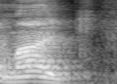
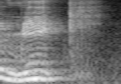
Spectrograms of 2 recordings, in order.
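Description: First: "Mike" with an ai vowel; English pronunciation. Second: "Mickey" as "Mii-ki", plain i; Portuguese reading. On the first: Teacher naming the reading Portuguese would not use, ai vowel. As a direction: say "Mike" as "maik". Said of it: "no português isso aqui não é". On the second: Teacher giving the Portuguese reading, plain i vowel. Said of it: "isso aqui é". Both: Shown as a demonstration.

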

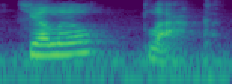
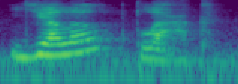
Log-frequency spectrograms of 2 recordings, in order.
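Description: Both takes have the same delivery.

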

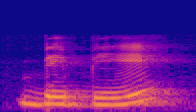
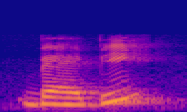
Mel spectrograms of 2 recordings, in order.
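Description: First: Bebê, the final closed bê strong; bebê stressed at end. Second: Bebe with the first syllable be open and strong; bebe unaccented. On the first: Teacher showing the baby word, stress on bê. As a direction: land on the last syllable of Bebê. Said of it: "a diferença também é só o circunflexo". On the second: Teacher contrasting verb Bebe with bebê, first syllable stressed. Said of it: "Bebe, não tem nada". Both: Shown as a demonstration.

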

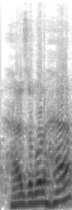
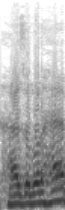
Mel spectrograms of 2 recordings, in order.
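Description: The two takes are said the same way.

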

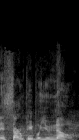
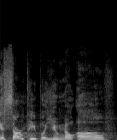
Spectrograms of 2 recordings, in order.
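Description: First: Quicker phrase falling firmly on "know"; stress on "know". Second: "know of" held up, left hanging on "of"; stress on "of". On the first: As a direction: land low and sure on "know". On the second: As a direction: lean on "of", as mere acquaintance. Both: Shown as a demonstration.

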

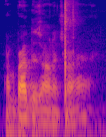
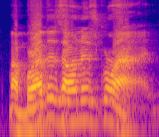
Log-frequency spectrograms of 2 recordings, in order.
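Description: First: Said in the usual way. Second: High, loud and slow hype call; hyped shout. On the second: Acted. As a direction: belt it out like a hype man. Repeated catchphrase, hyped second take.

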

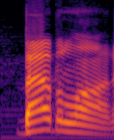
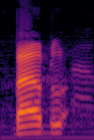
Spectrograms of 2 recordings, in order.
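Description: First: Put-on Babylon in three clear syllables, BAB-uh-lon; Babylon said right. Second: Put-on Babylon clipped to "Babbl", the last syllable swallowed; stumbling over Babylon. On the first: Pastor finally getting Babylon right, BAB-uh-lon. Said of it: "There you go". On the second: Pastor tripping on Babylon, clipped to "Babbl". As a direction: trip on Babylon and cut it short as "Babbl". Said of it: "I say it wrong". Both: Shown as a demonstration.

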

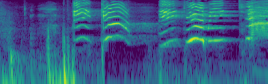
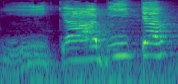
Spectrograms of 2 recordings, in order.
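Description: First: Very high creature squeak; piercing high little-creature cry; ear-splitting squeal. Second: Much lower, restrained squeak call; subdued creature call at normal volume; toned-down creature cry. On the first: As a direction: squeal it at the top of your range. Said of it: "Ow, my ear!". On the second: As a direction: repeat the cry without the piercing height. Repeats the cry after complaint. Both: Pretend.

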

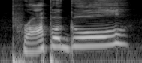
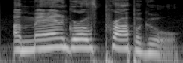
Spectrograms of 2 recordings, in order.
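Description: First: Propagule said PRAH-puh-gool, rising unsure; unsure pronunciation. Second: Propagule said PRAH-puh-gool, settled and falling; confident pronunciation. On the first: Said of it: "not be able to say 'em". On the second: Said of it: "I think that's how you say it". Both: Shown as a demonstration.

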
